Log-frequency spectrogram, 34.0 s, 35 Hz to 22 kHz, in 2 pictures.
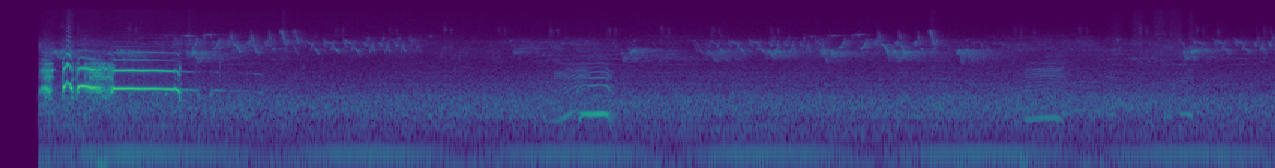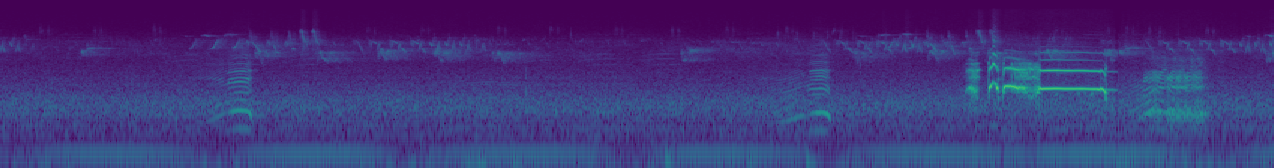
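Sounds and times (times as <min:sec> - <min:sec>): rooster crowing: 0:00.5 - 0:03.5, 0:29.9 - 0:33.1
small birds chirping: 0:02.5 - 0:30.3, 0:31.0 - 0:33.9
distant cattle lowing: 0:31.0 - 0:33.2.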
